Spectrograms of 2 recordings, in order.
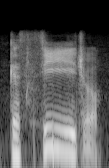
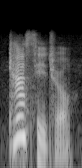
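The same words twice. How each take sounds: First: The stress is on the second syllable. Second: The stress is not on the second syllable. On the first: The speaker calls it right. "The second syllable, cathedral" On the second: The speaker calls it wrong. "not cathedral"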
